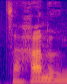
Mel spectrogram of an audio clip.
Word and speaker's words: Tejano: And she was known as the queen of Tejano music, which is a Mexican-American Tejano music. I think I'm saying that right. – Right. – I'm guessing it's a silent J.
